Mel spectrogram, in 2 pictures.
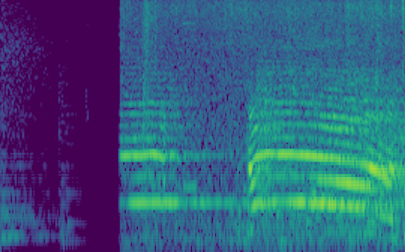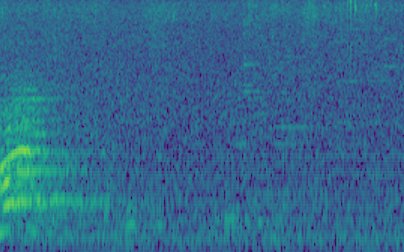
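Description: A long, drawn-out shouted parade drill command: one voice held on a high, loud note for a few seconds that drops sharply in pitch as it cuts off. A low outdoor background hum follows.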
